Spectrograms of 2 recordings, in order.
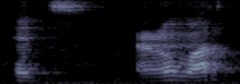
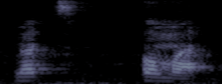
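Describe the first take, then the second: First: It starts with a tight, throaty sound. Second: It starts with a plain, open vowel. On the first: The speaker calls it right. "if you want to say my name one hundred percent correctly" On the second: The speaker calls it wrong. "everyone is saying it Omar"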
